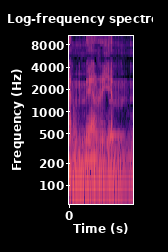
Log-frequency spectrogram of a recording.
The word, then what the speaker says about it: Meryem: Und Miriam, so wird sie, glaube ich, ausgesprochen. – Miriam? Miriam? – M-E-R-Y-E-M, Miriam, Miriam und hat auch geschickt, sehr gut unterstützt diesen Podcast.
